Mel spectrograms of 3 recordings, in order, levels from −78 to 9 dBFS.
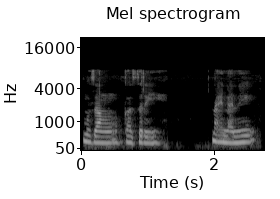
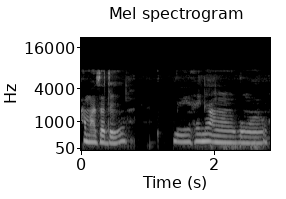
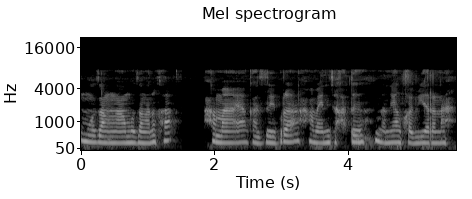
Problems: constant background noise, low volume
